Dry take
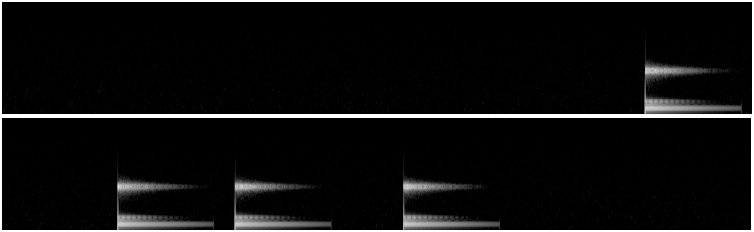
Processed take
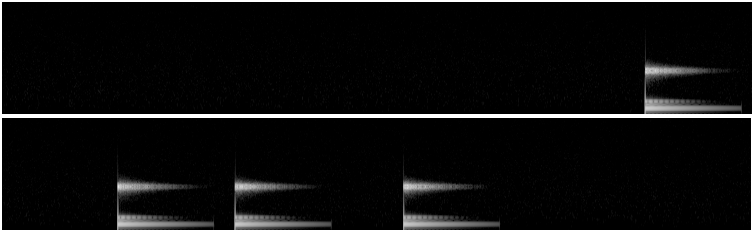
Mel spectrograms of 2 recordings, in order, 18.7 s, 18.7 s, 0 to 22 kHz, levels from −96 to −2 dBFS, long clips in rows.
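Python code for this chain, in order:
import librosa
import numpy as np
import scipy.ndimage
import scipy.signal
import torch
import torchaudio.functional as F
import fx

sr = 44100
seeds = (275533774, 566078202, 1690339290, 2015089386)

y = fx.low_shelf(x, sr, hz=64.0, db=-10.0)
y = F.gain(torch.from_numpy(y), 1.0).numpy()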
